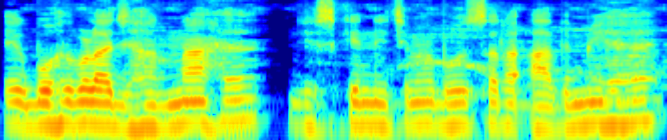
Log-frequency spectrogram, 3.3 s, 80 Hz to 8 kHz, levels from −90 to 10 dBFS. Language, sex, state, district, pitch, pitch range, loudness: Hindi, male, Jharkhand, Deoghar, 135 Hz, 135-140 Hz, -19 LUFS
